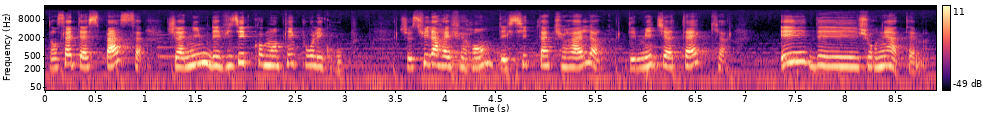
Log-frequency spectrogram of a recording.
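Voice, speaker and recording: A woman's voice: on the high side, unhurried, a little mellow, soft background music. A woman giving a scripted presentation as a visitor centre guide.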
